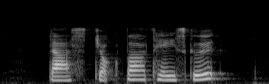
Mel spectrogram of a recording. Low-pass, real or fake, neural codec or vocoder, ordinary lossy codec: 5.4 kHz; real; none; none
